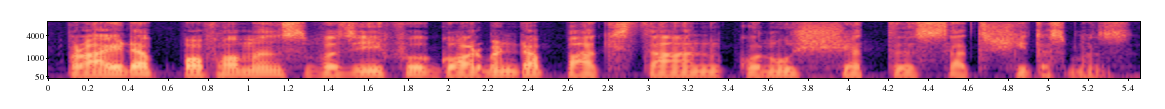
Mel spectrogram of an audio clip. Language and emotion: Kashmiri, neutral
